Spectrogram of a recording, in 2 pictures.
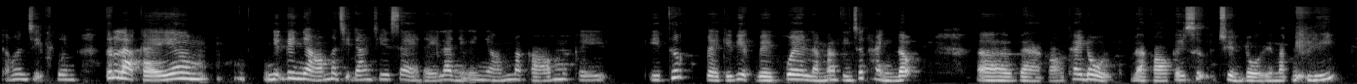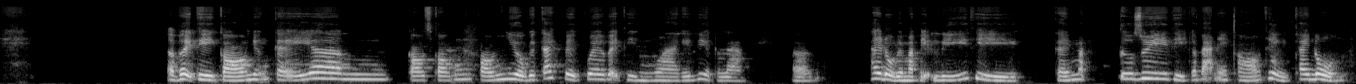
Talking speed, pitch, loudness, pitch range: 200 wpm, 210 Hz, -18 LUFS, 185-240 Hz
